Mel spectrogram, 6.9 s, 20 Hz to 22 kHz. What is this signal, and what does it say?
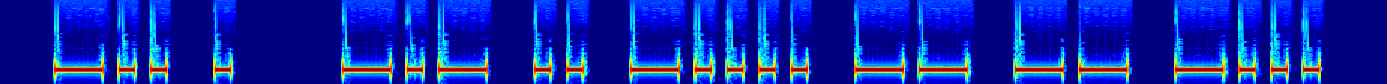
Morse code, heard as a keyed tone, about 15 wpm, 700 Hz. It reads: DE KI6MMB
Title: USA Callsign DE Callsign 15wpm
